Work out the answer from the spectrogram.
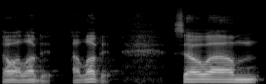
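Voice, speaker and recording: A man with a very deep voice and an American accent hosts a podcast. He chats casually with his guest and sounds enthusiastic and affirming. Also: fairly even intonation, unhurried, smooth. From northern United States. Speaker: podcast host. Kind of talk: casual podcast interview chat.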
